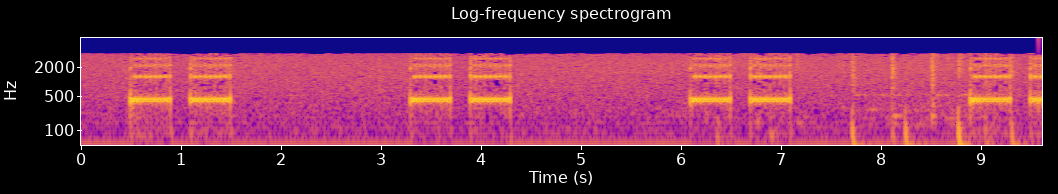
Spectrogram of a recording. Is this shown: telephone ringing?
yes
